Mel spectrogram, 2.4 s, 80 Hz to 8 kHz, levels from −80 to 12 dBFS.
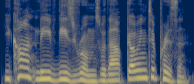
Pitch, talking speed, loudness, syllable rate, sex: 190 Hz, 220 wpm, -15 LUFS, 5.6 syllables/s, female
